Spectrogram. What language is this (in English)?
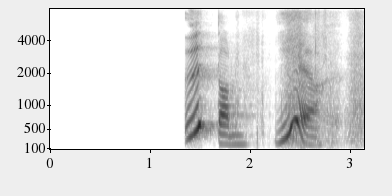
Icelandic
